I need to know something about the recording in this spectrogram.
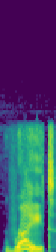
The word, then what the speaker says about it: write: Like right and write sound the same, but they're spelled differently.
